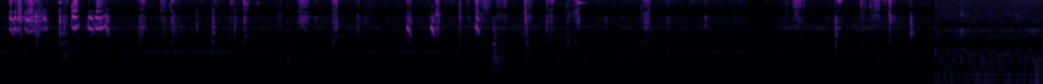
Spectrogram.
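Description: Knife and fork scraping, squeaking and clinking on a plate while cutting French toast: a run of short squeaks and clicks, busiest in the first second, then sparser taps. Near the end the background switches abruptly to a steady low hum.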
